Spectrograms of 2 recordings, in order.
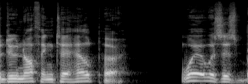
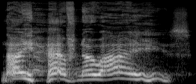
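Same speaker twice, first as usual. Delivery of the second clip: even higher, slow wailing with stress on I; sobbing cry, higher; slower than usual. Acted. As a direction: break further into the wail.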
